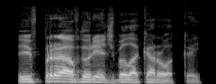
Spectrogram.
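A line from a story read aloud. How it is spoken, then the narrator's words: Snort. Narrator (Russian): фыркнул Микула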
